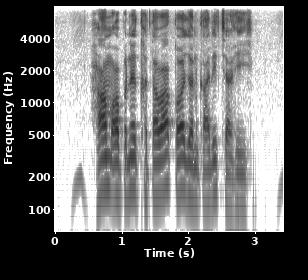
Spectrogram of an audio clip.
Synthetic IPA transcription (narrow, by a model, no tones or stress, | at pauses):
həmɐpnekʰət̪aʋãkod͡ʒaːnkaːɾit͡ʃaːɦi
